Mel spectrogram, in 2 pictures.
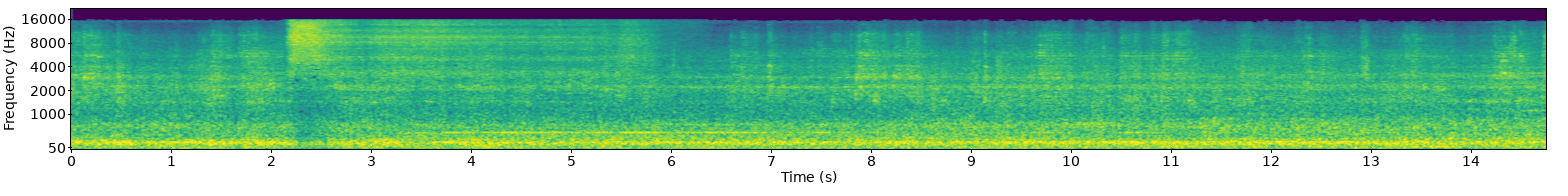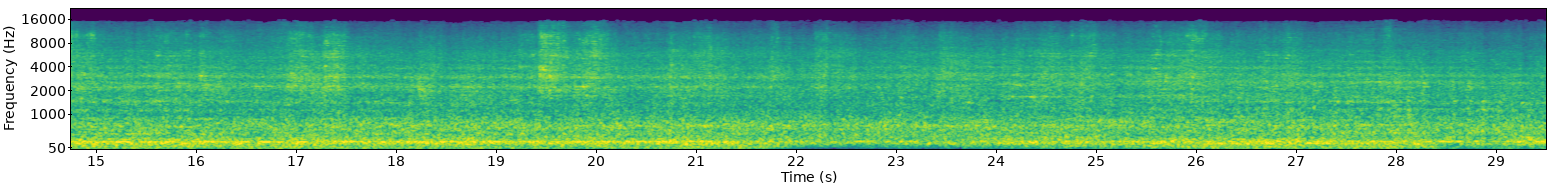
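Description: A train running along the track past the platform with a steady rumble of wheels on rails and a low steady hum. There is a burst of high-pitched wheel squeal about two seconds in.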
